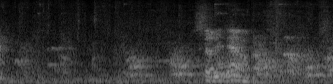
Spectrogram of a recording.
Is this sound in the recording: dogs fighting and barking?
yes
